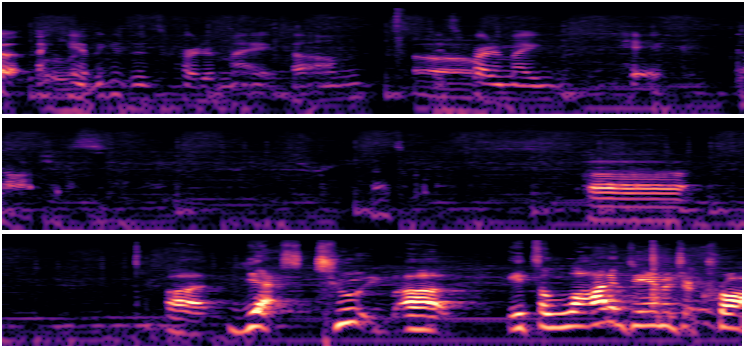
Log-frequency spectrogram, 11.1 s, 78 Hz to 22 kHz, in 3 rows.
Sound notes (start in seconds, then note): 4.5 mutters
